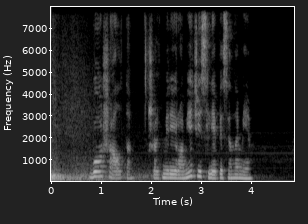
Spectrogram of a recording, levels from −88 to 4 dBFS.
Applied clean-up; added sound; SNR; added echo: none; Fireworks; 10 dB; none.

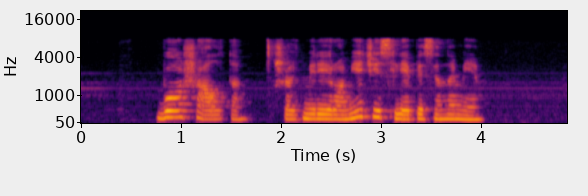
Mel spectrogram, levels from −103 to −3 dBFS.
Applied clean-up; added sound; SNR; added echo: none; none; none; none.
